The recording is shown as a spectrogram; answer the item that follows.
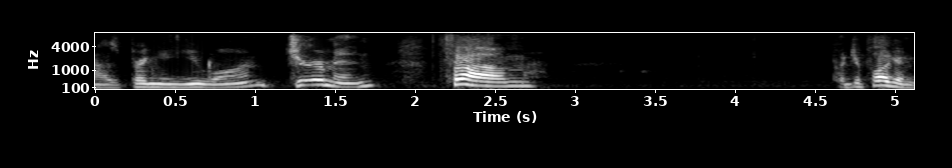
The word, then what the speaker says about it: German: It's pronounced German, but that's okay. A lot of people call me German.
